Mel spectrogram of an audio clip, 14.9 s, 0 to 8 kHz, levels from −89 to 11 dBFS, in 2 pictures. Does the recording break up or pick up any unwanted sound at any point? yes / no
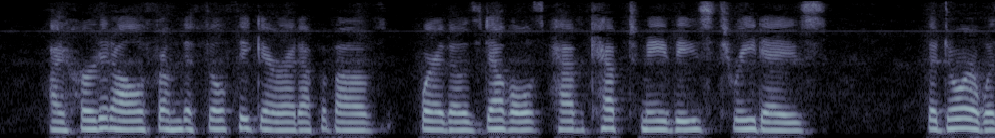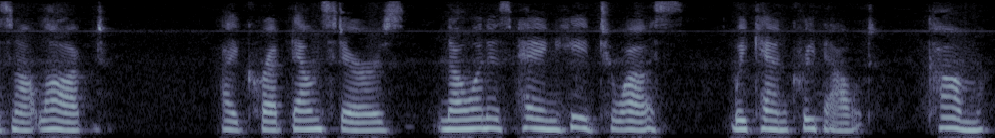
no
